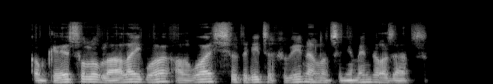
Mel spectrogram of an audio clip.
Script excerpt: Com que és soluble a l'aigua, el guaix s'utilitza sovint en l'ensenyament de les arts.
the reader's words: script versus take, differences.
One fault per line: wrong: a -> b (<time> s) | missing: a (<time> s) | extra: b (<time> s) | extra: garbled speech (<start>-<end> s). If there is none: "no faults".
no faults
